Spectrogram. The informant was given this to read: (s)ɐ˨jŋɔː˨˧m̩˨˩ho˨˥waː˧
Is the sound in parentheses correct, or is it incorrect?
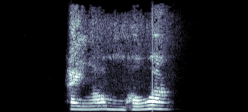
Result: incorrect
